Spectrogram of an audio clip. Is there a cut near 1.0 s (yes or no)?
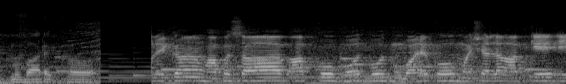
yes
